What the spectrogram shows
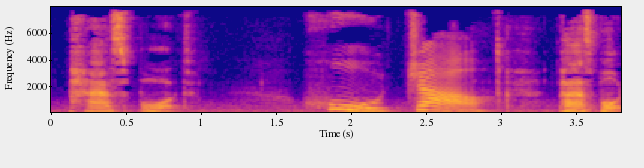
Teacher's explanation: now that's fourth tone and fourth tone again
